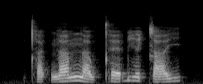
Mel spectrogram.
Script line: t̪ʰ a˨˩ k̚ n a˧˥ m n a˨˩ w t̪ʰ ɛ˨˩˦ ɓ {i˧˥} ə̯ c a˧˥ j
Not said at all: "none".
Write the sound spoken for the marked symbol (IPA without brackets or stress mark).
i˧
